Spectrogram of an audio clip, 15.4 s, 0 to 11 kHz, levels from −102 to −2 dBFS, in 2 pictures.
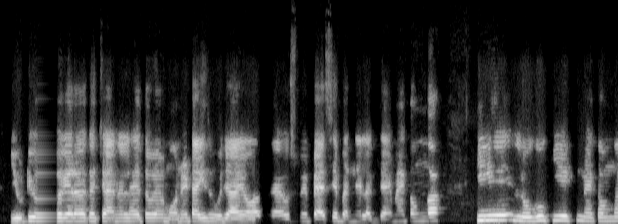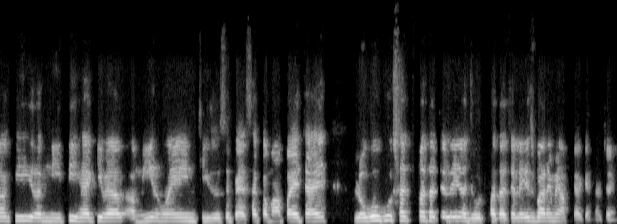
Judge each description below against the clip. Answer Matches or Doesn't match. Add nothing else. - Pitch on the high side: Doesn't match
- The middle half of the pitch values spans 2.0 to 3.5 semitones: Matches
